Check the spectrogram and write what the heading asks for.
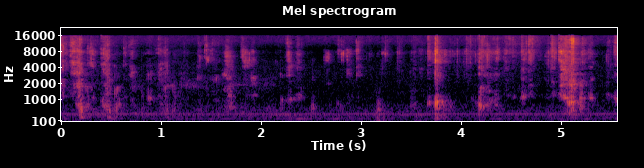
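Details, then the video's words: Connie, a five-month-old female Golden Retriever, crunches through assorted vegetables indoors, with sharp, irregular crisp bites and snaps clustered in bursts about a second apart over a faint steady electrical hum. "강아지 각종야채 먹방 l 사각사각사운드 🌿Various vegetavles🌿REAL SOUND"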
